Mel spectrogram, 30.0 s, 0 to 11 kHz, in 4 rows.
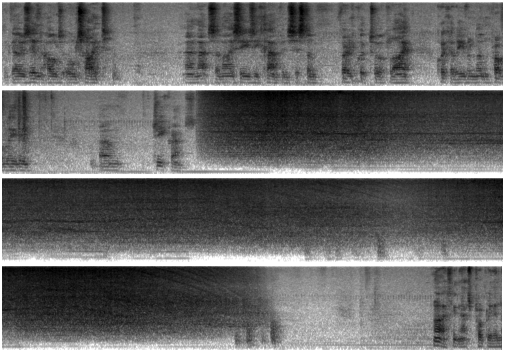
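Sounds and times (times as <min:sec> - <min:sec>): electric power tool whining: 0:10.5 - 0:26.7.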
